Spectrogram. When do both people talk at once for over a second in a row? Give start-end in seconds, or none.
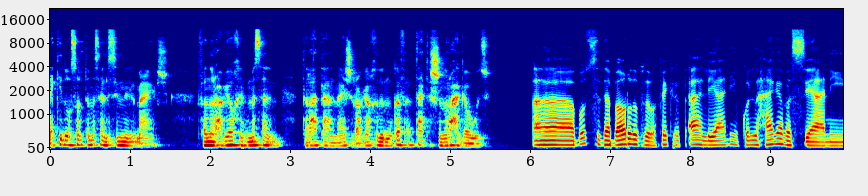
none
